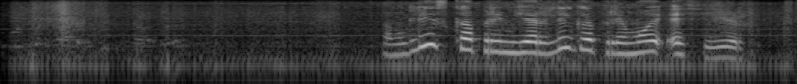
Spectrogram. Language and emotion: Russian, positive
